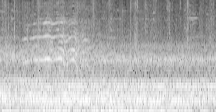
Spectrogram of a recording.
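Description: A horse whinnies once, a wavering high call in the first second, over a steady low background.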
